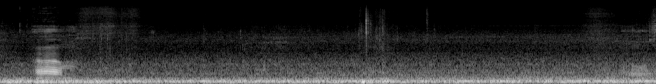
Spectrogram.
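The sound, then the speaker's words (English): A steady, low engine-and-road rumble fills the whole stretch, from inside a car driving in traffic in Omaha, with a brief higher tonal sound near the start and a faint click later. “Traffic is getting crazy here.”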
